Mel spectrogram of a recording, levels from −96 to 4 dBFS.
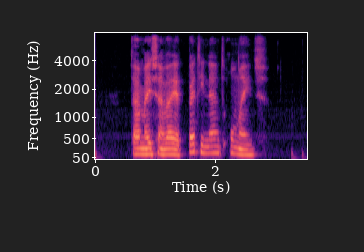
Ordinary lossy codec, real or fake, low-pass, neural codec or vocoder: Opus, 32 kbps; real; 7.2 kHz; none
